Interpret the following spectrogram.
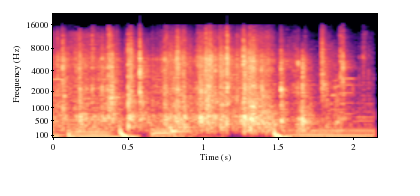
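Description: Stiff clear plastic blister packaging crackling and crinkling as it is handled and pulled out of a cardboard toy box, with background music underneath.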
